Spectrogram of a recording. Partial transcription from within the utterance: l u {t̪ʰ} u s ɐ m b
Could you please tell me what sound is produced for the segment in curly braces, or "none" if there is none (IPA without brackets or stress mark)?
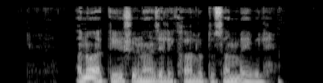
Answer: t̪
